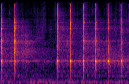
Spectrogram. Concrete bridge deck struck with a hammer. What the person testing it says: You hear how hollow that is.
